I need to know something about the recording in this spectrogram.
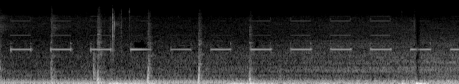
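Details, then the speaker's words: Stanced Subaru BRZ with aftermarket seats: a sharp high chime repeats about twice a second over a low idle for up to a minute when pulling away. It is the seatbelt reminder, set off by the unplugged passenger seat occupancy sensor. "I get a really annoying beeping sound every time I start driving."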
